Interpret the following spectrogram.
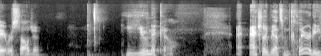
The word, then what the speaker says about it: Unico: you say it nostalgia unico actually we got some clarity from john d in the chat it's you nico and it stands for you you and i company company you know in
